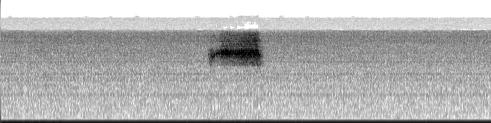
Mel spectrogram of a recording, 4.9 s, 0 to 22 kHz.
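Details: Barn owl owlet on a nest camera, 13 July 2015, excited as it receives its first treat; a single brief, hissing, high noisy screech lasting about half a second, over a faint steady background hum.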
